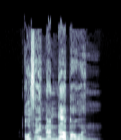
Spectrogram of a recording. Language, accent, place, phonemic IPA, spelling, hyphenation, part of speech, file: German, Germany, Berlin, /aʊ̯sʔaɪ̯ˈnandɐˌbaʊ̯ən/, auseinanderbauen, aus‧ei‧n‧an‧der‧bau‧en, verb, De-auseinanderbauen.ogg
- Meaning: to disassemble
